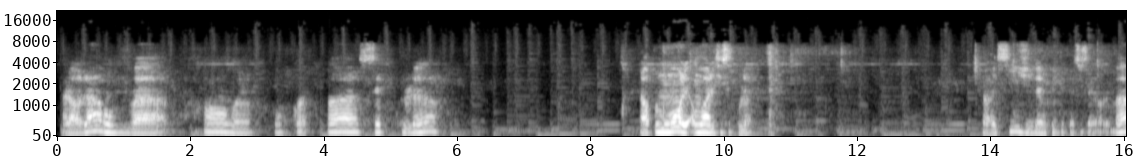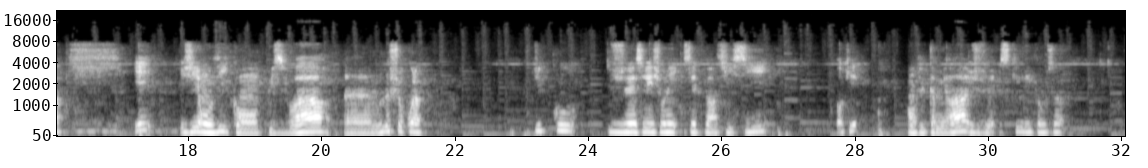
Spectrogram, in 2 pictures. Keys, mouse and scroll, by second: 8.4 scroll down 1, 9.0-9.5 scroll up 5, 9.5-14.3 middle drag, 14.3-16.1 drag, 16.1 right click, 17.2 KP_0, 18.7 shift+scroll down 3, 20.0 s, 23.5 shift+z, 23.5-24.7 middle drag, 24.7 right click, 25.4 right click, 26.8 s, 28.3 KP_0, 29.7 s, 31.9 scroll down 3.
